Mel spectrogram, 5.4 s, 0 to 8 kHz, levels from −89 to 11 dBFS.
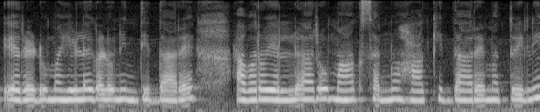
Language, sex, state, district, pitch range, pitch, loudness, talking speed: Kannada, female, Karnataka, Raichur, 220-230 Hz, 225 Hz, -12 LUFS, 110 wpm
